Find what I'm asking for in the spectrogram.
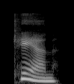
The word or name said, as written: can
